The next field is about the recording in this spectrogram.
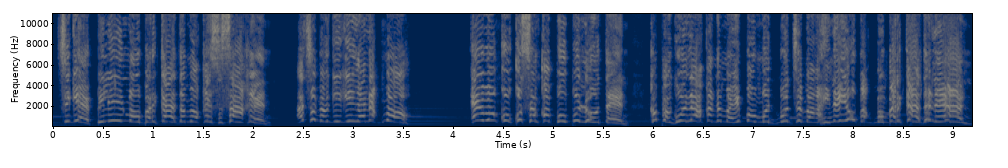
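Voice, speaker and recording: Hurt, defiant young Filipino wife, extremely high voice, emotional and outspoken, radio drama. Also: female voice, fairly quick, bright, forceful tone, faint music behind. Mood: bitter, angry.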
